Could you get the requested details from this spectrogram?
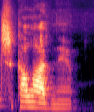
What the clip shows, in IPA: shakaladnaye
